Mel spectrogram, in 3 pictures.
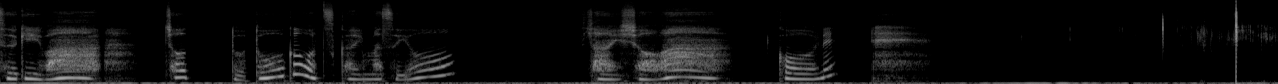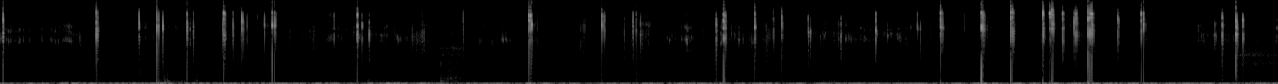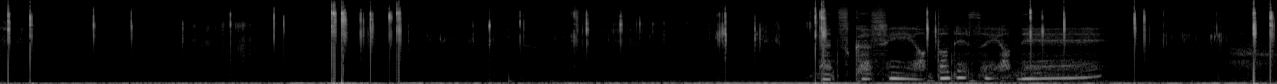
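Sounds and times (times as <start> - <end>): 
speech: 0.1 - 4.6, 5.8 - 8.9
glass marbles rattling and rubbing together: 10.8 - 38.3.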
